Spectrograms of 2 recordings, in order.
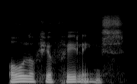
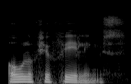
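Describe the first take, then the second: No difference in how they are said.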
